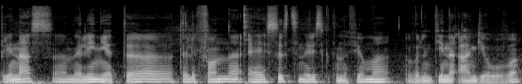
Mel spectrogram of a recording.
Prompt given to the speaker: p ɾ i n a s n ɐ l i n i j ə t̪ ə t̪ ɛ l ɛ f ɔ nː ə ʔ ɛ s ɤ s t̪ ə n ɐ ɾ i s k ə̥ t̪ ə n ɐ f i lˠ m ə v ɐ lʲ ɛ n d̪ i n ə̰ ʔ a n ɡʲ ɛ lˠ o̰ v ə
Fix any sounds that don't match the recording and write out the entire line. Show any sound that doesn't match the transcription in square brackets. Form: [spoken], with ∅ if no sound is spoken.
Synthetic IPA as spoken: p ɾ i n a s n ɐ l i n i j ə t̪ ə t̪ ɛ l ɛ f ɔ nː ə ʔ ɛ s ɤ s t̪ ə n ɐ ɾ i s k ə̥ t̪ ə n ɐ f i lˠ m ə v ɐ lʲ ɛ n [t̪] i n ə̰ ʔ a [ŋ] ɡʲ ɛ lˠ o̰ v ə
